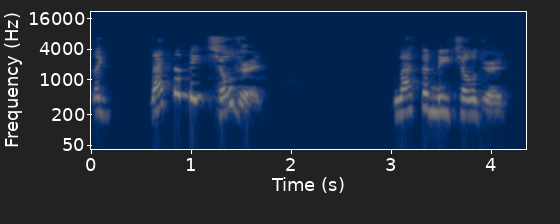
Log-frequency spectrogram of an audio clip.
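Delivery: breaking, wavering voice. A mother shares what she told about her children, her voice breaking up a little. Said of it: "my voice is breaking up a little bit".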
